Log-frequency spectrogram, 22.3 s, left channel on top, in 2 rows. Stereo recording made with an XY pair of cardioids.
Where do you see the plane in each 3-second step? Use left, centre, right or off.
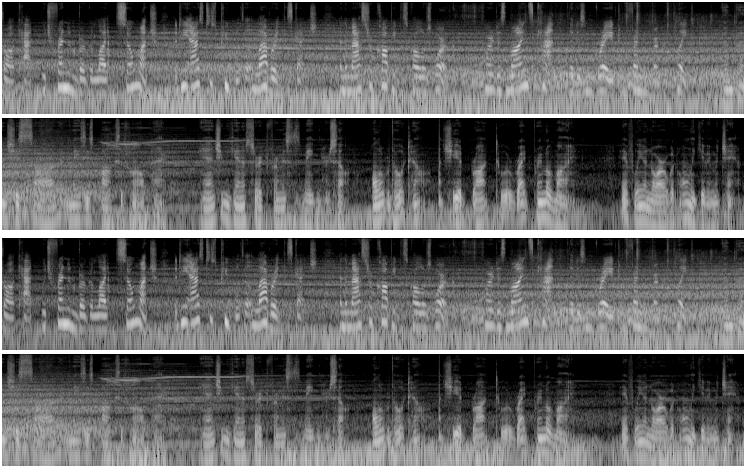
left, left, centre, centre, right, right, right, right.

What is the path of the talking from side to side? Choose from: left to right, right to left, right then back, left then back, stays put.
stays put.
